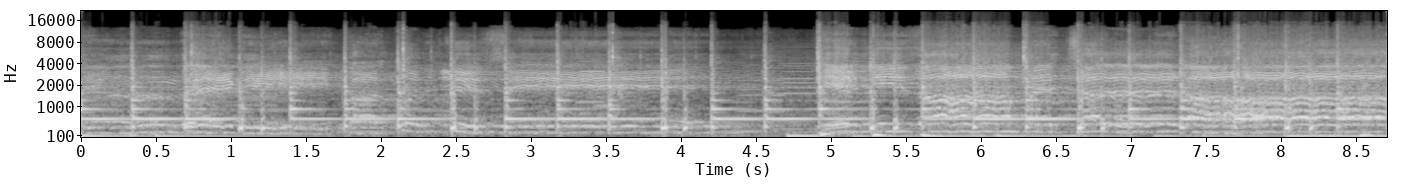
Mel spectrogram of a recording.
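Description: Qawwali music: tabla strokes over a held harmonium note, with a fuller wavering melody line swelling in about five seconds in.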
